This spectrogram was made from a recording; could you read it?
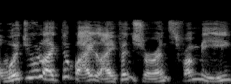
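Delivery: clumsy, bad, put-on Indian accent. Speaker imitating a telemarketer calling them, bad indian accent. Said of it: "telemarketers calling me from India as they're going".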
